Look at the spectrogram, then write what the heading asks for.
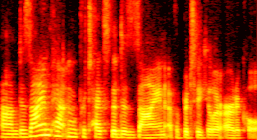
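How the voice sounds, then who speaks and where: Against a quiet background, a woman with an American accent speaks at a fairly quick pace. Her fairly low pitch shows ordinary variation. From US Midwest, Detroit area. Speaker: lawyer. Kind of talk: webinar presentation. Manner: hesitant, many fillers.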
